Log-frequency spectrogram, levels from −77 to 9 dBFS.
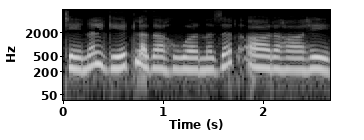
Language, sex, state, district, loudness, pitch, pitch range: Hindi, female, Rajasthan, Jaipur, -13 LUFS, 240 Hz, 230-265 Hz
